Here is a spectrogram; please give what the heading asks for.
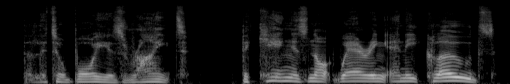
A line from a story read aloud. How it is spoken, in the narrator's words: All the people whispered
